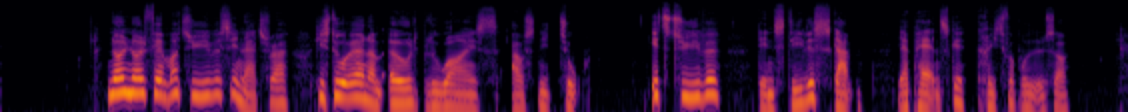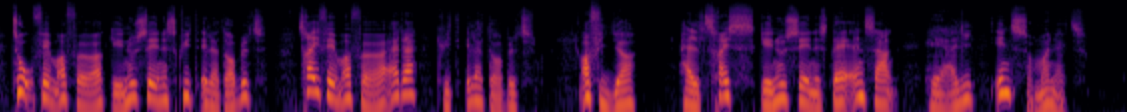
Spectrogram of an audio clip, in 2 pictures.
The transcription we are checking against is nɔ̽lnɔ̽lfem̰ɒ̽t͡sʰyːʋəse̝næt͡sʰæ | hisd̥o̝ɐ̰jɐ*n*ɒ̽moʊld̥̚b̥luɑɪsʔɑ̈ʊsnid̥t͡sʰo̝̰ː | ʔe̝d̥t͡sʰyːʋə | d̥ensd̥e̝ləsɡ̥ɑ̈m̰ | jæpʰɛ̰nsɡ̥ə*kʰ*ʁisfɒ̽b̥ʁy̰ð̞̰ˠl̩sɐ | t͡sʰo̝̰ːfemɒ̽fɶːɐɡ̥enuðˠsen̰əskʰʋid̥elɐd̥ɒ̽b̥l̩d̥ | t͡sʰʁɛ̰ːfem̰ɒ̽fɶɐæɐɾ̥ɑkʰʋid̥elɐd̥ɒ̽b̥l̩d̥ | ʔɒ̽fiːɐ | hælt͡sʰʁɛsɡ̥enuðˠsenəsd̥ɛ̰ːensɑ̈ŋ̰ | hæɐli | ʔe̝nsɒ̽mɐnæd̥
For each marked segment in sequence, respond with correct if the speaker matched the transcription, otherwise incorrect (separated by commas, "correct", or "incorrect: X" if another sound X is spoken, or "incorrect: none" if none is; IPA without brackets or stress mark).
correct, correct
